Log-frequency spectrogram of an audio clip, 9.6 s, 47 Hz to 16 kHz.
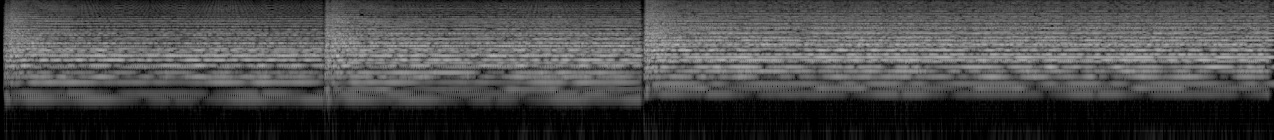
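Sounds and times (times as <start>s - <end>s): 
synth brass with stereo chorus effect: 0.0s - 9.5s.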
